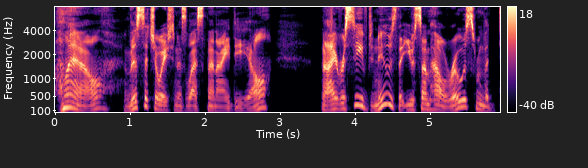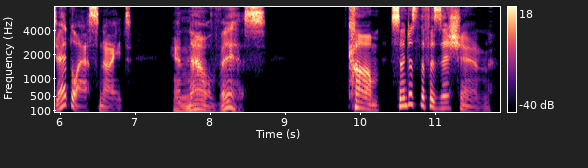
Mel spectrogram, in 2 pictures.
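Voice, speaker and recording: A man voicing a smug, composed jackal nobleman with a formal, measured way of talking. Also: mid-range voice, big pitch swings, no room sound, studio quality. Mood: weary annoyance.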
